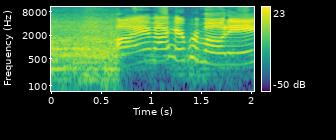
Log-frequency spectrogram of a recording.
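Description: Speech: a voice talking into a microphone, cutting in suddenly after a brief moment of noisy background hubbub.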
